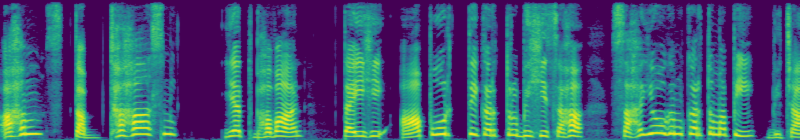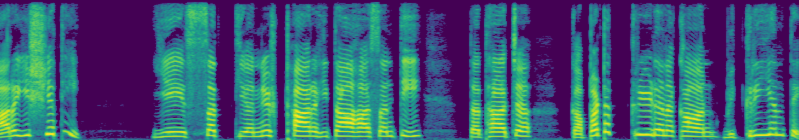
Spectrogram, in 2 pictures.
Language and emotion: Sanskrit, disgusted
